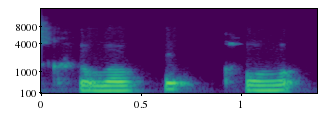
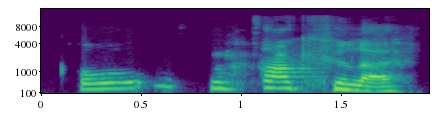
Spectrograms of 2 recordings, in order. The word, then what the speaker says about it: cochlear: And then the sound is, Darren is a deaf person who has colloquial, I'm sorry, I can never pronounce that properly. Cochlear.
